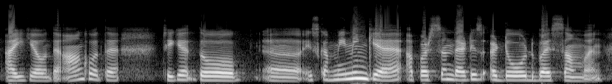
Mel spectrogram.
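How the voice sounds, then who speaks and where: A woman teaching a school lesson, patient and repetitive, who reads example sentences out slowly and deliberately. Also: mid-range voice. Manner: patient, repetitive, keeps saying "okay". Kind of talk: exam-prep lesson explaining idioms.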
